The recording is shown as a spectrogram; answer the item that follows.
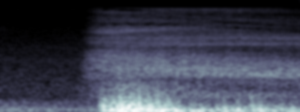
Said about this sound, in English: And I just want to start this episode off with a huge deep breath because universe knows we need it. So go ahead and take a big inhale.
